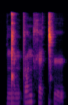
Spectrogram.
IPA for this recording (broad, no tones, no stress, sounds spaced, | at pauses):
ŋ͡ǃ ɛ ŋ t ɔ n x ɛ ǀʰ ʏ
